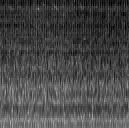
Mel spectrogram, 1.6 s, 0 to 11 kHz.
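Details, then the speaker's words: Another Audi petrol, 18 reg with 25,000 miles, idling with the bonnet up: steady, even idle with a light fast tapping from the top end. The tappy sound comes from the sensitive phone microphone, not the engine. Normal idle. "So it's not the, it's not the engine at fault. It's just the way the camera and the microphone's really good."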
